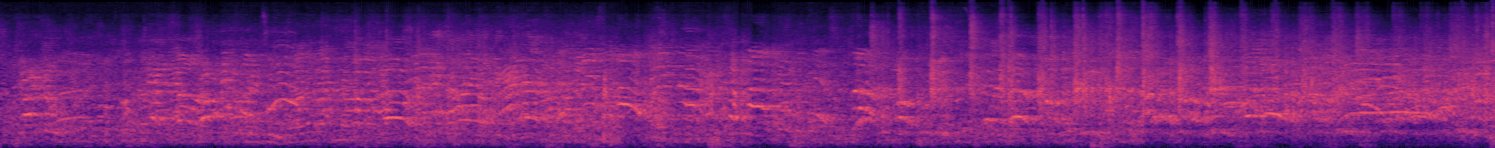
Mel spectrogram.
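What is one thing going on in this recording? A crowd of men and women shouts and cheers loudly in an echoing hall.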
